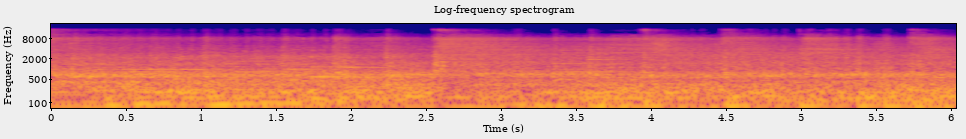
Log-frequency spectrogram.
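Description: Indoor percussion ensemble performing: marching snare, tenor and bass drums playing together with a front ensemble of marimbas and vibraphones, dense and continuous.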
